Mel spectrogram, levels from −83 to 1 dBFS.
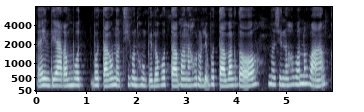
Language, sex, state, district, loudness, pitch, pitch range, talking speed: Chakma, female, Tripura, Dhalai, -18 LUFS, 225 Hz, 215-240 Hz, 180 wpm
